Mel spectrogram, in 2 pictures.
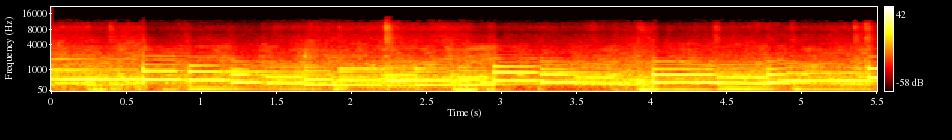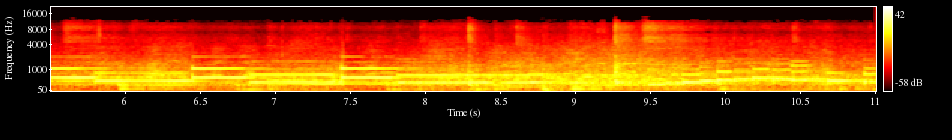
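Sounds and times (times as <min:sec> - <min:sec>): bass line: 0:00.0 - 0:11.0
electric guitar chords: 0:00.0 - 0:11.0.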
